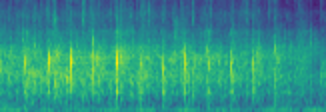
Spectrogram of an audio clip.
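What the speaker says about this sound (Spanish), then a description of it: "Rey Andújar, un aplauso para él." An audience at an academic panel applauds a speaker with quick, scattered claps that carry on steadily for a few seconds at moderate distance. The clapping thins slightly toward the end.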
